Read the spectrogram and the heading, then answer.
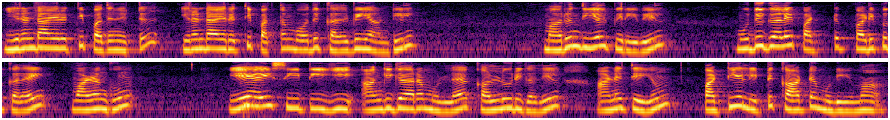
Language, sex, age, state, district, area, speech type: Tamil, female, 45-60, Tamil Nadu, Sivaganga, rural, read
